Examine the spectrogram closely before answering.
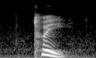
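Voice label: "tui", chinese pinyin, fourth tone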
